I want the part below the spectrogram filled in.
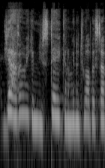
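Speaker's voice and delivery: hammed-up go-getter; eager cook. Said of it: "I'm like".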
